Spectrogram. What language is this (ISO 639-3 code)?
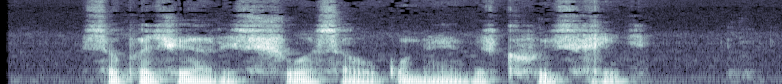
kat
